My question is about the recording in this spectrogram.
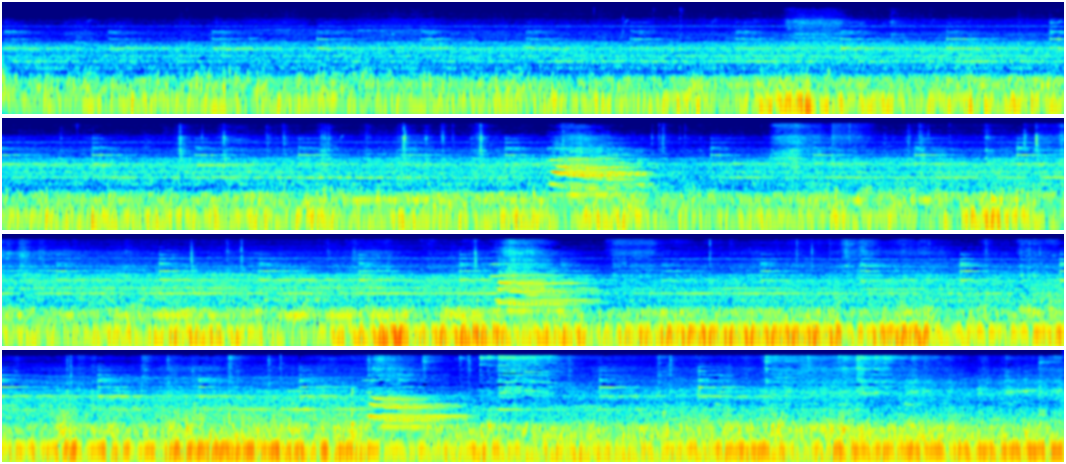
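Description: Illinois Central diesel locomotive leading a freight train approaching and passing, its engine rumble growing louder. It sounds its horn in three short blasts about seven seconds apart, while a faint high ding repeats steadily about twice a second.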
